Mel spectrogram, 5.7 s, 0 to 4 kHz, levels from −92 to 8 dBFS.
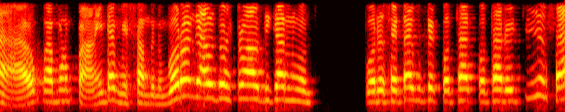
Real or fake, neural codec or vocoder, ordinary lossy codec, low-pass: real; none; none; 3.6 kHz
